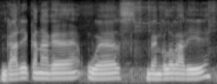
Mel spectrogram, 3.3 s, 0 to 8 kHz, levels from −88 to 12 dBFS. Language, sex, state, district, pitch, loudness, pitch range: Chakma, male, Tripura, Unakoti, 140 Hz, -12 LUFS, 135-145 Hz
